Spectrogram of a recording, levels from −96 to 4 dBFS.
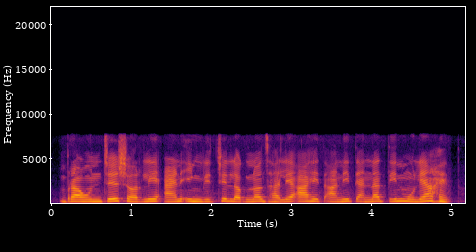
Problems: none marked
